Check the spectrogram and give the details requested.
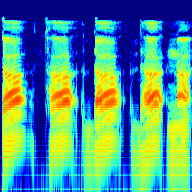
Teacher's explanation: ये 5 जो व्यंजन होते हैं उसका उच्चारण स्थान क्या होता है? दंत होता है।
